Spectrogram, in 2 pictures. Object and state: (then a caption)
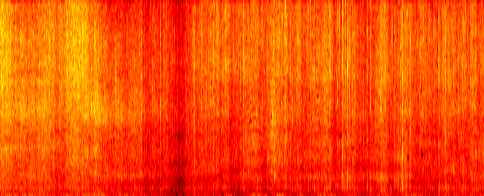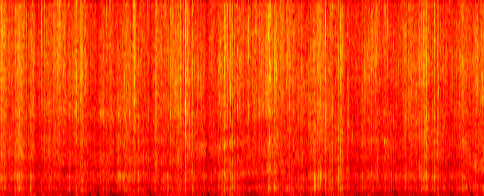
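Artificial grass mat, scratched and crinkled. Fingertips and nails scratch and rub the blades of a square piece of plastic artificial turf with a flexible backing, held close to the microphones, and the mat is crinkled. The result is a dense, continuous crinkling and crackling with quick, irregular scratchy bursts over a low rumble.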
